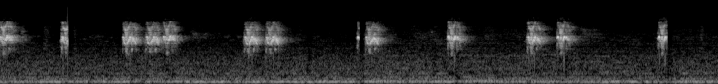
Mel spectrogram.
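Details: Pet budgerigar giving short, bright, buzzy chirps in loose clusters, some doubled or tripled, with brief pauses between bursts over a faint low hum.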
